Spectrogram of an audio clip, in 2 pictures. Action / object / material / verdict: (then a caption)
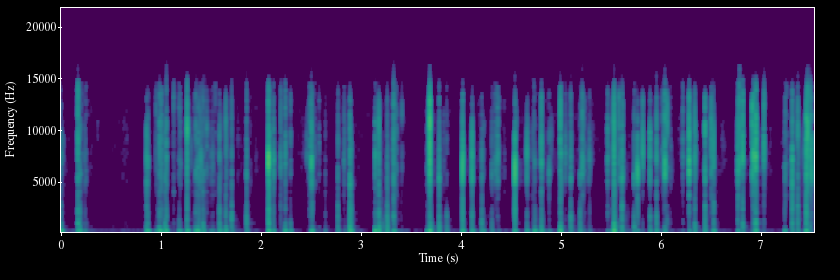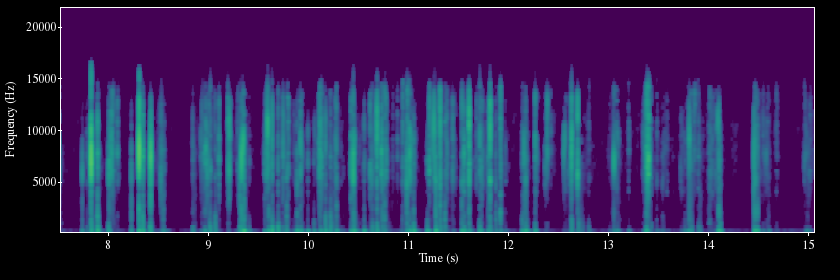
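scrape / emery board nail file / emery board / none. Fingertips and long nails tap and scratch a long, flat, solid emery board nail file. A dense, uneven run of short, dry taps and scrapes goes on throughout, each dying away at once, with a dull low thud under brief bright clicks.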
